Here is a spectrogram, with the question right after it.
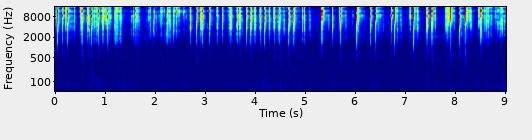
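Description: Long acrylic nails rapidly tap and scratch a small, hollow pink plastic cylindrical bottle from a Mini Brands toy set, held in the hand. Dense bursts of crisp, bright clicks and light scratching run throughout, with the later taps spaced more evenly apart. Each tap is short and dry, with almost no low end.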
